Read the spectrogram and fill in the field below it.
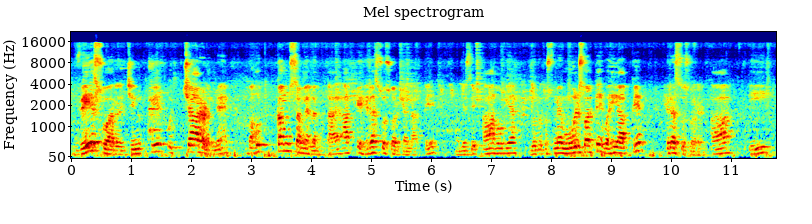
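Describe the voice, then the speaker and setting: Teacher talking from across an echoey room. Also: male voice, a little high, mellow, recorded from a distance. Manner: patient, repeats questions to students and answers them; uses "theek hai" constantly as a check-in. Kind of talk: classroom lesson on Hindi vowels. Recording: echoey room, voice from off the mic, faint hum.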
